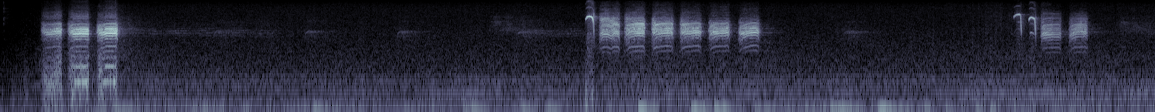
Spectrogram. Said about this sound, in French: Et comme on l'entend, donc c'est le fameux euh, le fameux chickadee, donc un, son très très aigu suivi de plusieurs sons plus ou moins, on va dire, agréables à l'écoute, des sons rauques, aigus, euh, peut-être à la limite du grinçant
